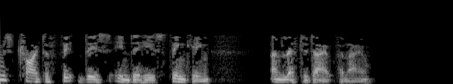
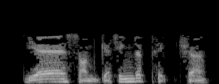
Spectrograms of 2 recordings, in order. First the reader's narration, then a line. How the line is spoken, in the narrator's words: said Vimes wearily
